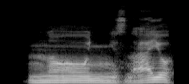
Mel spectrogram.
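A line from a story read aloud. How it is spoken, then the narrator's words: Bewildered drawl. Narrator (Russian): растерянно протянул Дуэнт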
